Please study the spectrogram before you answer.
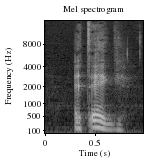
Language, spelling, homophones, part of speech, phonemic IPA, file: Swedish, ägg, egg, noun, /ɛɡː/, Sv-ägg.ogg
